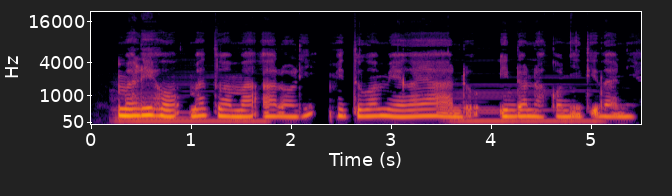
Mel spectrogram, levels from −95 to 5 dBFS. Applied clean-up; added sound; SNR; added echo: classical method Wiener filter.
